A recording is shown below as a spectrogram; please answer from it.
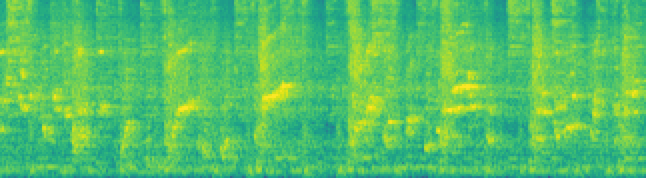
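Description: Free-improvised electronic jazz played live on electric cello, synthesizers and drum kit: sliding, bending high pitches over a steady low drone, with scattered drum strikes.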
